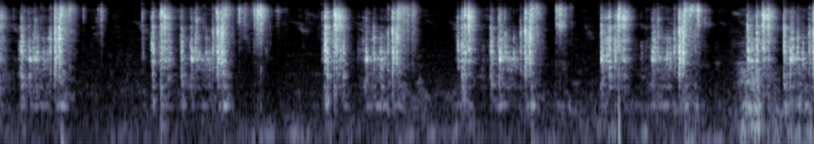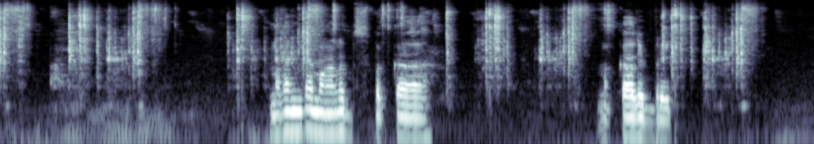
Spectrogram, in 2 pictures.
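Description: Coins dropping one after another into a universal coin slot during calibration, a rapid series of bright metallic clinks in steady rhythm, with someone speaking briefly over some of them.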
